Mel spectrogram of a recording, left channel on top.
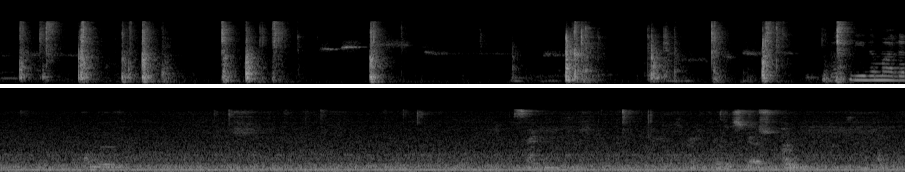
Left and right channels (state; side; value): different; both; correlation 0.01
